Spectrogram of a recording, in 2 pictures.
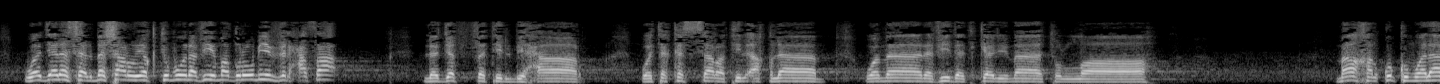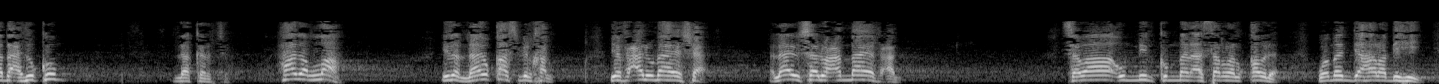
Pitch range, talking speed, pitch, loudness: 145-205 Hz, 90 wpm, 180 Hz, -18 LUFS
